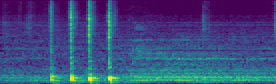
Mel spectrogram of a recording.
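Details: Fender Deluxe Reverb guitar amp, powered up on standby, during power tube replacement: four sharp crashes with a short springy ring over low mains hum when bumped; the reverb tank springs respond, so the tank works.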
